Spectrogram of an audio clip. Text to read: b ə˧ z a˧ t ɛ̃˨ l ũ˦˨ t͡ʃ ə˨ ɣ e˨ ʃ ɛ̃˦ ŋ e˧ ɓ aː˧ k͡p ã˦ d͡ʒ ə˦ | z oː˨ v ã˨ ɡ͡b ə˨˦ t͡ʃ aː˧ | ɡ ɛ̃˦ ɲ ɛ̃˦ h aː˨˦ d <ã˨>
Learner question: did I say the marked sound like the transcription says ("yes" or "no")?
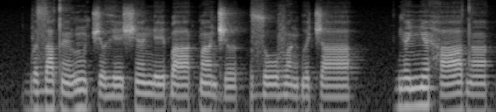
no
